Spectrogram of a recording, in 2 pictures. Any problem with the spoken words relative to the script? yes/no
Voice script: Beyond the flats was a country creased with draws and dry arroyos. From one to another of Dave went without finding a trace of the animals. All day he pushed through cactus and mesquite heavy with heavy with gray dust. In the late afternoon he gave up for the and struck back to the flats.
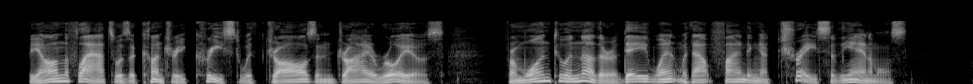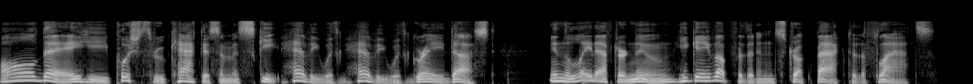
no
